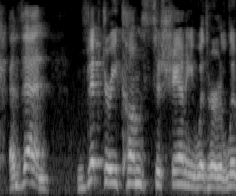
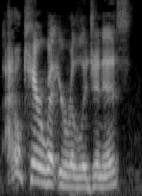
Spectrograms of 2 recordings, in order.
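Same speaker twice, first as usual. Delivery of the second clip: normal talking voice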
